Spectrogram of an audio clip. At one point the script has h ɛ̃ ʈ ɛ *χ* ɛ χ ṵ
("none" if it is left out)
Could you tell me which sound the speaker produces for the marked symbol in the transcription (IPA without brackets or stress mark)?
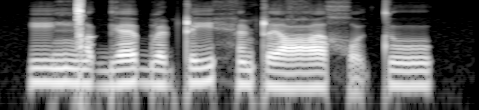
ʕ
